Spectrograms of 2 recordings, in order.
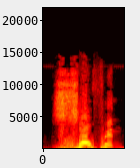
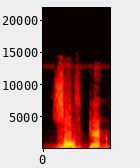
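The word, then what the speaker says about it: soften: Butter को अगर warm करोगे तो क्या होगा, सॉफ्ट होगा, तो मैंने लिखा सॉफ्टन द बटर। सॉफ्टन मत बोल देना, है ना, टी साइलेंट होता है।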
